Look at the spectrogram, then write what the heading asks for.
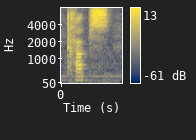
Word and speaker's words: cups: you know so uh that we pronounced as caps not with a z at the end because p is actually a voiceless sound okay I've always indicated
